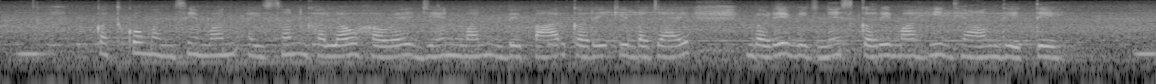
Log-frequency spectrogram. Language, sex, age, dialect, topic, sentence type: Chhattisgarhi, female, 60-100, Central, banking, statement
